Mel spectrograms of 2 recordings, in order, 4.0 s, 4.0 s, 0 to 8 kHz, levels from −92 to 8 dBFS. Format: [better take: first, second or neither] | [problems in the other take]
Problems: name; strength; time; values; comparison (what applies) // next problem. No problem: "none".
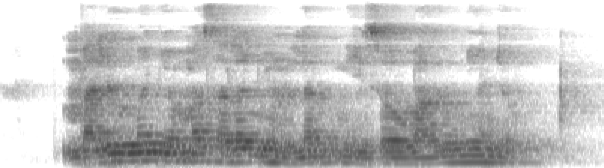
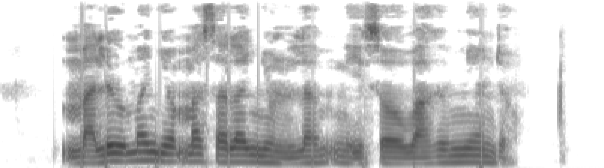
second | room echo; dies away in 0.8 s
